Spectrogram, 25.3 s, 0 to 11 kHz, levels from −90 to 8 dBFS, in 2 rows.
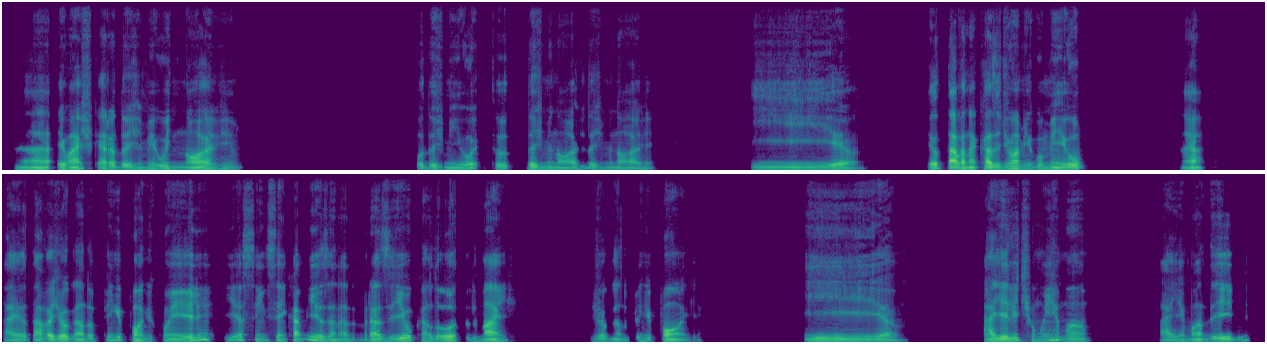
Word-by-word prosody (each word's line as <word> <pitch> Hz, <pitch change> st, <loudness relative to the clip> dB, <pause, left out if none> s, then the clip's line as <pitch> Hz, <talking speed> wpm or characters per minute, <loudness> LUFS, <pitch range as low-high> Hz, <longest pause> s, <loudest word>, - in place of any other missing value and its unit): Ah. 105 Hz, 0 st, +1 dB
Eu 100 Hz, 0 st, +2 dB
acho 110 Hz, +4 st, +3 dB
que -, -, -8 dB
era 110 Hz, -, +2 dB
2009. 110 Hz, +1 st, -1 dB, 1.8 s
ou -, -, -4 dB
2008, 90 Hz, -2 st, -3 dB, 0.2 s
2009- 95 Hz, -3 st, -1 dB
2009, 90 Hz, +2 st, -7 dB, 1.0 s
e 100 Hz, -1 st, -5 dB, 1.0 s
eu -, -, +5 dB
estava 110 Hz, -, +8 dB
na 110 Hz, 0 st, +3 dB
casa 100 Hz, +3 st, +5 dB
de 115 Hz, -, -7 dB
um 125 Hz, -, +5 dB
amigo 120 Hz, -1 st, -2 dB
meu, 105 Hz, -1 st, +3 dB, 1.0 s
né, -, -, +1 dB, 0.6 s
aí 80 Hz, +2 st, -3 dB
eu 90 Hz, -, -2 dB
estava 90 Hz, +3 st, +2 dB
jogando 95 Hz, -2 st, +2 dB
pingue-pongue 130 Hz, -5 st, -2 dB
com 120 Hz, -, -8 dB
ele 170 Hz, -, +2 dB
e 170 Hz, +6 st, -6 dB
assim, 175 Hz, +1 st, -5 dB
sem -, -, -4 dB
camisa, -, -, +1 dB
né, -, -, -4 dB
no -, -, -17 dB
Brasil, 115 Hz, +7 st, +1 dB
calor, -, -, +2 dB
tudo -, -, -16 dB
mais, 115 Hz, +3 st, +5 dB, 0.9 s
jogando 95 Hz, +1 st, -7 dB
pingue-pongue -, -, 0 dB, 1.0 s
e, 105 Hz, -2 st, -1 dB, 1.0 s
aí 105 Hz, +4 st, +2 dB
ele 130 Hz, +2 st, +6 dB
tinha 135 Hz, -, -10 dB
uma 130 Hz, +2 st, -9 dB
irmã, 130 Hz, -9 st, -3 dB, 0.7 s
a 85 Hz, +1 st, -5 dB
irmã 95 Hz, +2 st, -3 dB
dele 95 Hz, +5 st, -1 dB
105 Hz, 115 wpm, -26 LUFS, 95-115 Hz, 1.8 s, estava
